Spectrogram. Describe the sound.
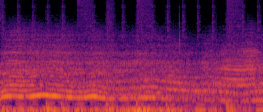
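A racing motorcycle sets off from the start of a road race, its engine giving a loud, steady, high-revving whine with rich, buzzing harmonics that hold throughout.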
